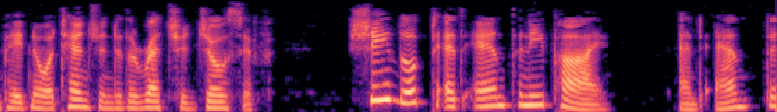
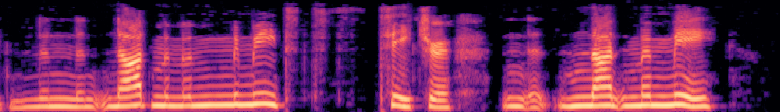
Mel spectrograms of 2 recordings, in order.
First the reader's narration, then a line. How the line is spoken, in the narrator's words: Joe Sloane felt responsible, but stuttered out wildly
